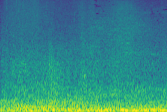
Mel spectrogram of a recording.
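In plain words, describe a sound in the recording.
Electricity crackles briefly.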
